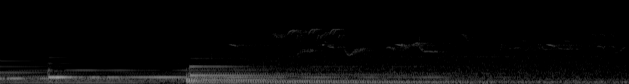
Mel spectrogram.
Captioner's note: birds chirping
